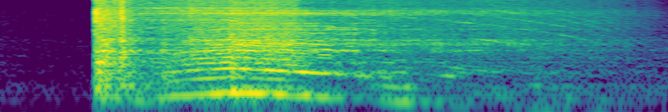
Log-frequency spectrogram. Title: Bad starter? | Prairie Practical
